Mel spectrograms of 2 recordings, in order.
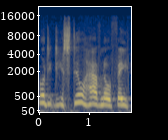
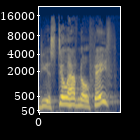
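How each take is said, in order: First: The question is asked gently and patiently. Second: The question is asked harshly and scornfully. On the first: The listeners are being patiently taught. The speaker calls it right. "so patiently" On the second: The listeners are being called foolish. The speaker calls it wrong. "he's not saying"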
